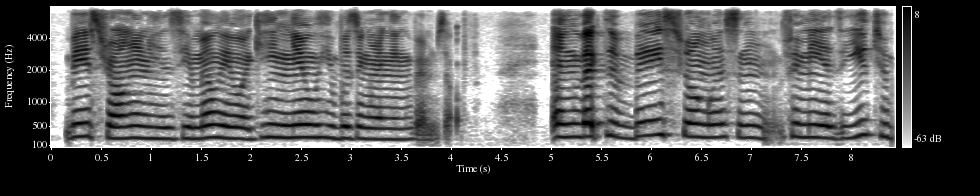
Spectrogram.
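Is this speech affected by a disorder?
Yes: cerebral palsy; able to articulate and speak.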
